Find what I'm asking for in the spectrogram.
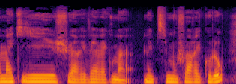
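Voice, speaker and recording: A woman speaks with a very deep, low pitch and a dark, mellow tone. Her intonation is fairly even, and the recording is very clean with a silent background. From France, Paris. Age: 30s. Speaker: podcaster. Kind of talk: solo audio diary. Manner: casual, hesitant.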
